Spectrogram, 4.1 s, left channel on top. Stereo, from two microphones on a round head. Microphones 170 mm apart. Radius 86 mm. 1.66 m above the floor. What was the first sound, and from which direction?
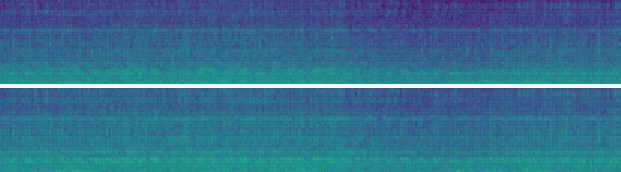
An engine running, 45° right (ahead or behind).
